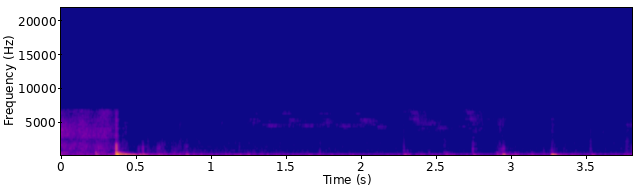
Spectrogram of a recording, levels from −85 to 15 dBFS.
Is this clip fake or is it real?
real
